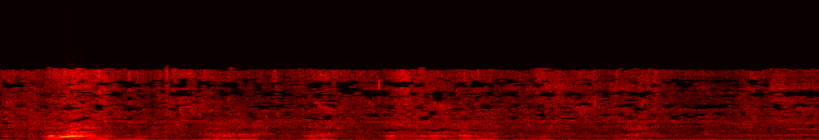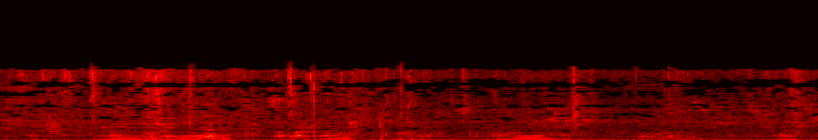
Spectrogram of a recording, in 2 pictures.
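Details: Dogs described as happy, giving a run of short, tonal, whining vocalizations with rising and falling pitch, clustered in bursts, loudest near the start and again around the fifth second, over a low background rumble.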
